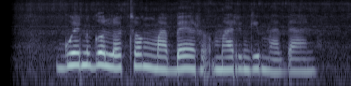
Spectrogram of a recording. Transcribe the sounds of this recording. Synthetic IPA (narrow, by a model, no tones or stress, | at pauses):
ɡwenɡɔlɔtɔŋmabɛɾmarŋɡɪmad̪anɔ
